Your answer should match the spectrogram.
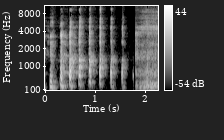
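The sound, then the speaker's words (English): A voice imitates snoring with about eight quick, rhythmic guttural snorts in a row, sounding almost like a growl, then a longer raspy breathy hiss trails off at the end. “It was meant to be a snore.”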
